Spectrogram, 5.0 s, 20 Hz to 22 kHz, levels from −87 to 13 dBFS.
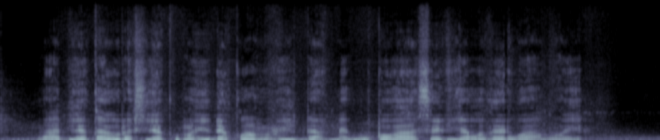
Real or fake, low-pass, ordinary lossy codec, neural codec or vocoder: fake; none; none; codec, 44.1 kHz, 1.7 kbps, Pupu-Codec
